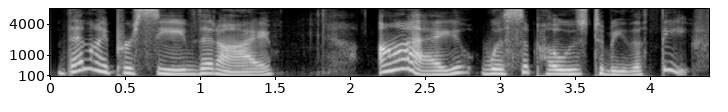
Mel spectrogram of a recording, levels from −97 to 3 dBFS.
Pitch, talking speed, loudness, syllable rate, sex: 215 Hz, 150 wpm, -18 LUFS, 4.7 syllables/s, female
